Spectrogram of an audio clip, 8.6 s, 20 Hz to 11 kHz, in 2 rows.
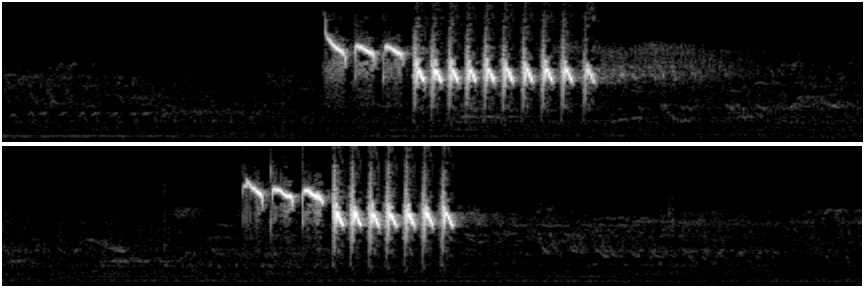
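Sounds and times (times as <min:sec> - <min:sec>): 
Eurasian blue tit calling: 0:01.6 - 0:03.0, 0:05.5 - 0:06.6.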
